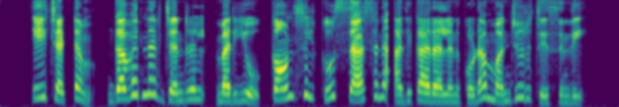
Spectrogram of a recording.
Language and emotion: Telugu, neutral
